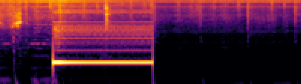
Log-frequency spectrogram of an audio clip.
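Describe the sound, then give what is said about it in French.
A telephone ringback tone sounds while calling someone back, one steady, loud single-pitch burst of about a second, set over a low, rhythmic thumping background that continues before and after it. “Attends, on rappelle. Encore un petit coup.”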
